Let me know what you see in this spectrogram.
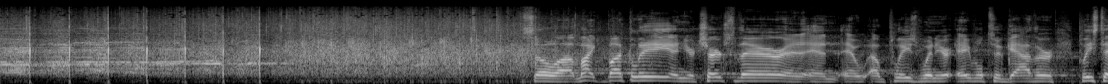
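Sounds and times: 
church congregation applauding in welcome: 0.0s - 6.8s
speech: 5.3s - 11.0s.

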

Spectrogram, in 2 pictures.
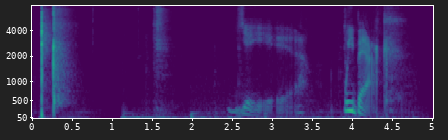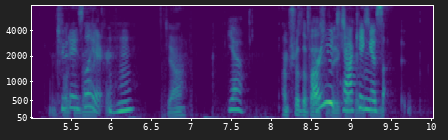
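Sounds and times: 
hand clap for audio sync: 0.0s - 0.7s
speech: 2.5s - 4.6s, 5.2s - 9.5s.

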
